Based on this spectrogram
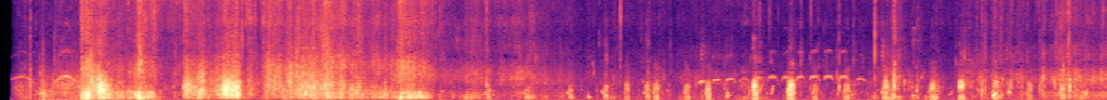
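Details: Ducks gathered around a swan family on Lough Neagh at Oxford Island, Ireland, give a dense chorus of harsh, nasal quacks. Several birds call at once in irregular bursts, with a rising whistled note near the end.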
